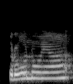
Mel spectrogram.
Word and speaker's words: pronoia: the next one is the feeling of pronoia pronoya is the opposite of paranoia pronoya is the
